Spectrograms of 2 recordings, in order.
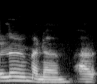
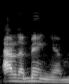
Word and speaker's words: aluminium: They just pronounce it different. Say it How different. about aluminum? It's aluminium, we call it.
